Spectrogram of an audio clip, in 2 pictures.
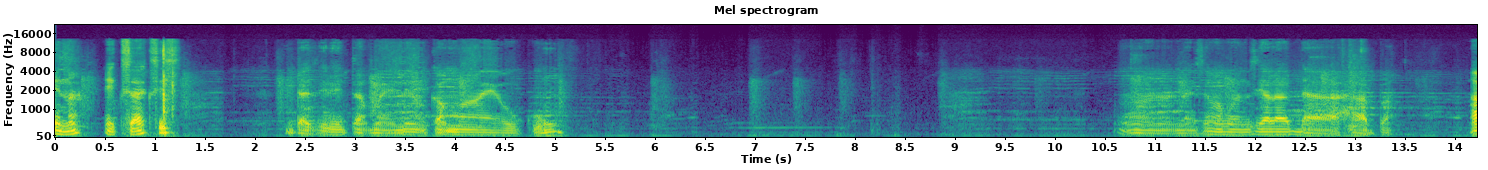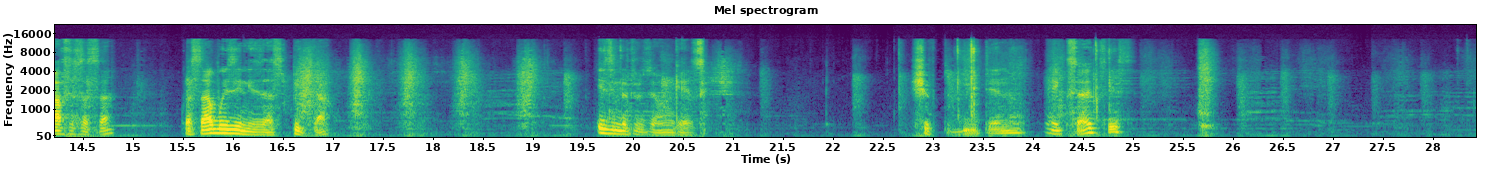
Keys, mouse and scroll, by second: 19.8 click, 23.3 shift+d.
